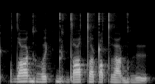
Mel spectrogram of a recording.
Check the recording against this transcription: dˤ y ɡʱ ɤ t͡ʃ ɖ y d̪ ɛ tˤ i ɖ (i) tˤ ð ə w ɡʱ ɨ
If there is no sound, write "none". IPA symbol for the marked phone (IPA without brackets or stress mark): y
